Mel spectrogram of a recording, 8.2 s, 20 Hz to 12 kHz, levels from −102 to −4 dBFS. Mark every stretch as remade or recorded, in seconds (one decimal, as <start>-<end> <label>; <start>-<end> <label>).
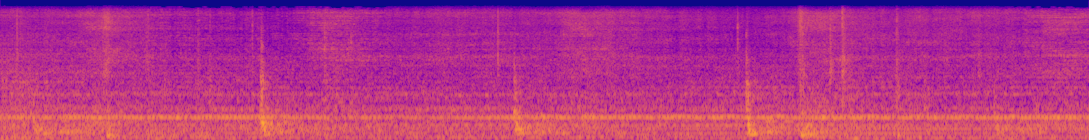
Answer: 0.0-1.1 remade; 1.1-2.9 recorded; 2.9-7.6 remade; 7.6-8.2 recorded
